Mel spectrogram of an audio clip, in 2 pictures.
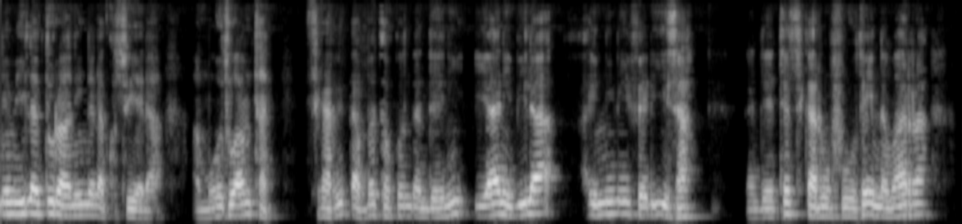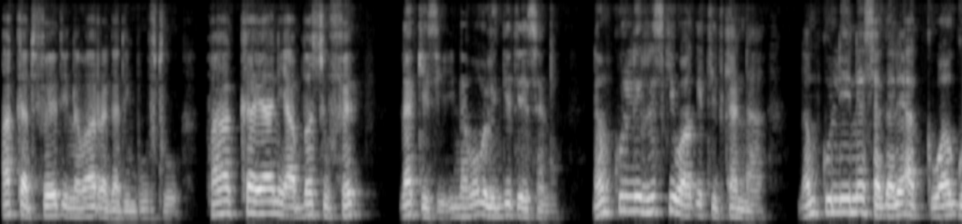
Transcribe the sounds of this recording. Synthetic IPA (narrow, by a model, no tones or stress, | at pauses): ɛmiːlɐd̪ʊɾaːnɪːnːɛnɐkːʊ̥sʊjɛᶑa | ɐmːo̞ːt̪uɐmt̪ɐn | ɪskɐrːɪt̪ʼːɐbːɐt̪ɔkːɔnd̪ɐnd̪e̞ːnijaːnɪbɪla | ɪnːɪniːfɛᶑiɪsa | d̪̥ɐnd̪e̞ːt̪ːɛskɐrnʊfuːt̪ɛɪnːɐmaːrːɐ | ɐkːɐt̪feːt̪ɪnːɐmaːrːɐɡɐd̪ɪmbuːft̪ʊ | faːkːɐjaːnɪɐbːɐsʊfɛᶑ | lɐkːɪsɪɪnːɐmawɐlɪŋɡɪt̪ʼeːsːɐnʊ | nɐmkʊlːinɾɪskɪwaːkʼɪt̪ːit̪kɐnːaː | nɐmkʊlːinːɛsɐɡɐlɛɐwaːɡʊ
